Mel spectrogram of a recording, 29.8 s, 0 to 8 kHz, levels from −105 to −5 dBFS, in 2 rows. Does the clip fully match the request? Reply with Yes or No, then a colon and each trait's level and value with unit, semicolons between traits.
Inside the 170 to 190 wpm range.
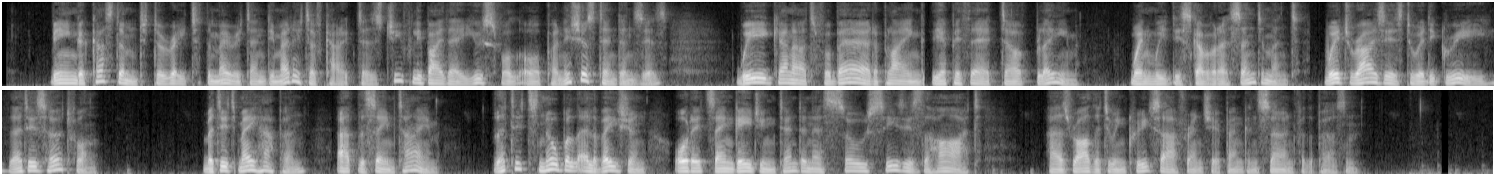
No: average, 140 wpm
